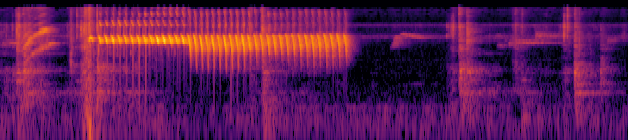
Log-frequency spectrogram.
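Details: Courting male canary singing to a female to urge her to mate: a few thin chirps, then a fast rattling trill that drops into a lower, harsher buzzy roll, followed by scattered soft notes.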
